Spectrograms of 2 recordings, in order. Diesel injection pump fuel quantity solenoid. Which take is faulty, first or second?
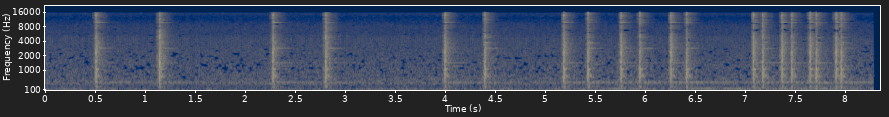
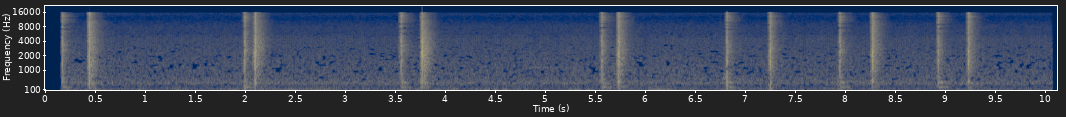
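first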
